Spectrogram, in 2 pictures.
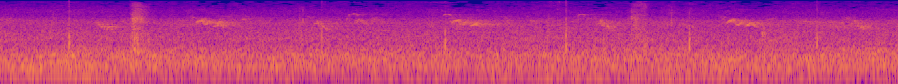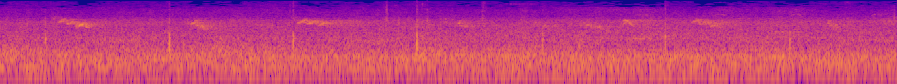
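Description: A bird repeating short, falling chirps about once a second, over a steady wash of background noise with a few light clicks.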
